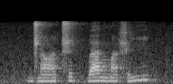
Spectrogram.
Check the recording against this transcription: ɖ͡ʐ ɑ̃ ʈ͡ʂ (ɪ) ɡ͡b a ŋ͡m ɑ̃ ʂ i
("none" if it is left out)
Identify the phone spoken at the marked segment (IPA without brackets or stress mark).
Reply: ɪ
